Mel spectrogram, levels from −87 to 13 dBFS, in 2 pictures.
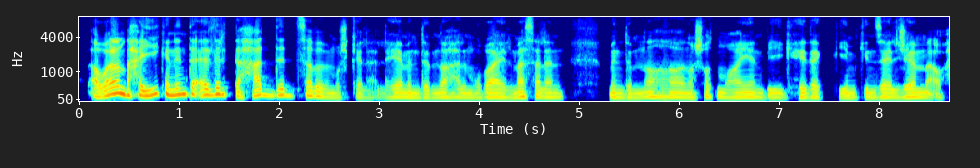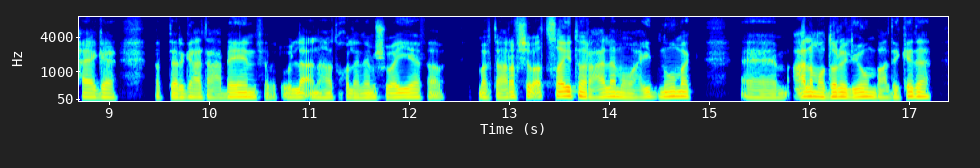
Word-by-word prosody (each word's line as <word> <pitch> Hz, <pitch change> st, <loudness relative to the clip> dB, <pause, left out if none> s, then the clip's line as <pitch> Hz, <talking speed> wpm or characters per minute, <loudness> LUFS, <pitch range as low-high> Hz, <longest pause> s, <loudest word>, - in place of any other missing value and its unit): أولًا 190 Hz, +2 st, +9 dB
باحييك 150 Hz, +3 st, +5 dB
إن 155 Hz, -, +7 dB
أنت 175 Hz, +2 st, +5 dB
قادر 165 Hz, +1 st, +5 dB
تحدِّد 150 Hz, -3 st, +1 dB
سبب 125 Hz, -4 st, +1 dB
المشكلة، 95 Hz, -1 st, -7 dB
اللي 95 Hz, -1 st, -13 dB
هي 105 Hz, +2 st, +1 dB
من 100 Hz, -3 st, -2 dB
ضِمنها 100 Hz, +1 st, -3 dB
الموبايل 100 Hz, 0 st, -1 dB
مثلًا، 105 Hz, -1 st, -1 dB, 0.5 s
من 100 Hz, -2 st, -1 dB
ضِمنها 105 Hz, +2 st, -2 dB
نشاط 95 Hz, +4 st, -3 dB
معيّن 105 Hz, 0 st, -2 dB
بيجهدك، 100 Hz, +1 st, -3 dB
يمكن 100 Hz, 0 st, -4 dB
زي 105 Hz, +1 st, 0 dB
الGym 105 Hz, +2 st, 0 dB
أو -, -, -2 dB
حاجة، 105 Hz, -2 st, -2 dB, 0.4 s
فبترجع 100 Hz, +1 st, -2 dB
تعبان، 105 Hz, +3 st, -1 dB
فبتقول 100 Hz, -2 st, -7 dB
لأ 105 Hz, -, 0 dB
أنا 100 Hz, -1 st, -4 dB
هادخل 95 Hz, -1 st, -6 dB
أنام 95 Hz, +2 st, -4 dB
شوية 105 Hz, +1 st, 0 dB
ف -, -, -11 dB, 0.5 s
ما -, -, 0 dB
بتعرفش -, -, -1 dB
بقى -, -, +1 dB
تسيطر 120 Hz, -3 st, +3 dB
على 105 Hz, +5 st, 0 dB
مواعيد 105 Hz, +1 st, -4 dB
نومك 120 Hz, +1 st, +1 dB, 0.5 s
آمم، 95 Hz, -1 st, -6 dB
على 115 Hz, +4 st, +4 dB
مدار 115 Hz, +1 st, +3 dB
اليوم 110 Hz, +2 st, +1 dB
بعد 95 Hz, -2 st, -4 dB
كده، 115 Hz, +3 st, 0 dB
105 Hz, 160 wpm, -22 LUFS, 100-115 Hz, 0.5 s, أولًا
